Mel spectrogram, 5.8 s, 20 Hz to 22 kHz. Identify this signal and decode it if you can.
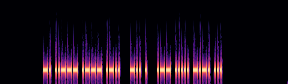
Morse code, heard as a keyed tone, about 40 wpm, 700 Hz. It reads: N2JL DE W5CS
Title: USA Callsign DE Callsign - 4 Characters - 40wpm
